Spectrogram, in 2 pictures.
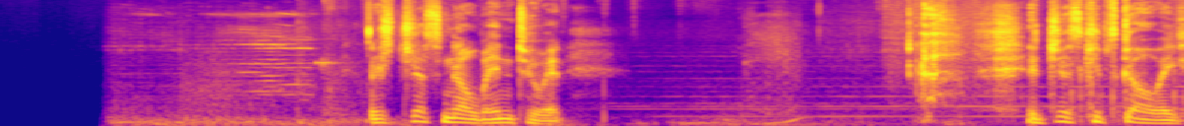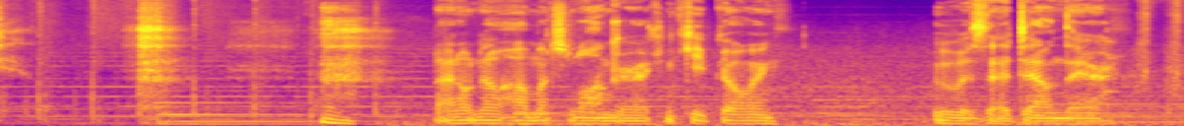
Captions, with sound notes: There's just no end to it. It just keeps going. [Heavy Breathing] I don't know how much longer I can keep going. Who is that down there?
